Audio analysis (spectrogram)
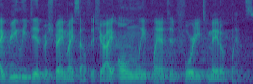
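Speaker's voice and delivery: ordinary talk, nothing marked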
